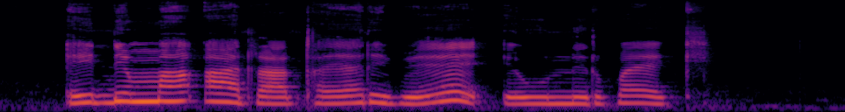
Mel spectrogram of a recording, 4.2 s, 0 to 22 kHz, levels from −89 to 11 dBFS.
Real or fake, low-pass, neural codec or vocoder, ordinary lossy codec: real; none; none; none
